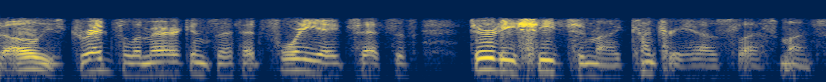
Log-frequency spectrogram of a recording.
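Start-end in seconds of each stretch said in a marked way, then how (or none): none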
